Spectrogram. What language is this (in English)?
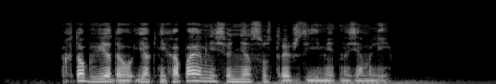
Belarusian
